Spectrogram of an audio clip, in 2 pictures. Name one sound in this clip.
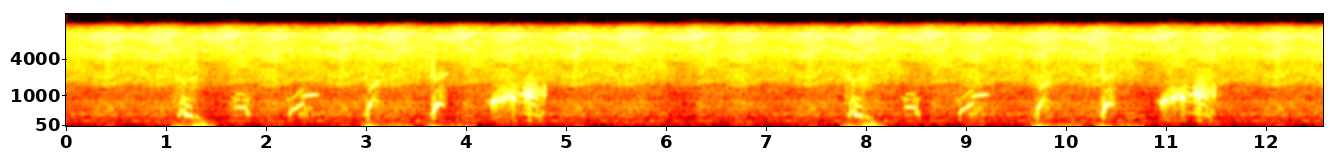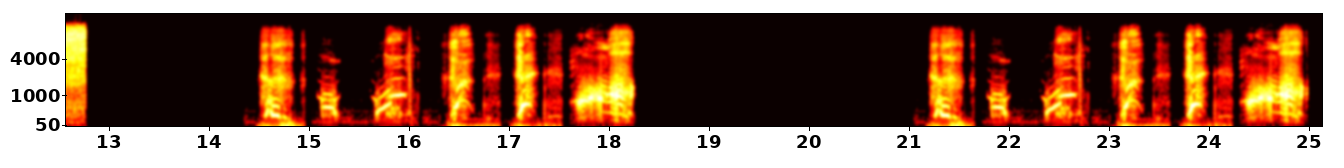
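A rubber toy doll squeaks as it is knocked around.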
